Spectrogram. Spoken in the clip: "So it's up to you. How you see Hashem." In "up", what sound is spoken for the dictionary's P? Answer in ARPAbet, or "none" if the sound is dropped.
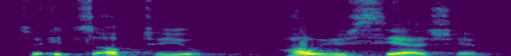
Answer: P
